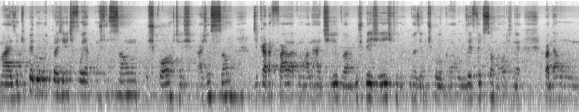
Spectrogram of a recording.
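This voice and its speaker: Fairly high-pitched, this man talks at a fairly slow pace with fairly even intonation. There is noticeable background noise. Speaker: university student presenting a podcast project. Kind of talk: project presentation.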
